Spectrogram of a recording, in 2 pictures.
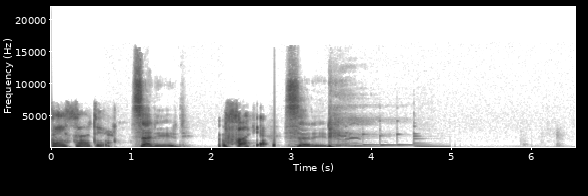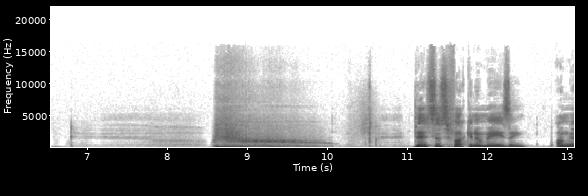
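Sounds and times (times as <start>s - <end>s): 
speech: 0.0s - 3.8s, 11.1s - 13.0s
mobile phone ringtone playing brief electronic melody of stacked tones: 3.5s - 5.0s
loud breathy rushing sound: 8.6s - 10.1s.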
